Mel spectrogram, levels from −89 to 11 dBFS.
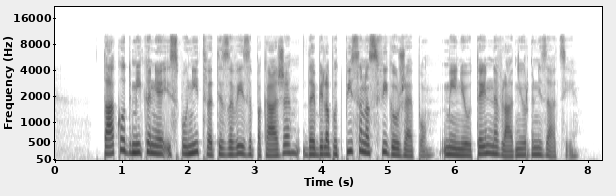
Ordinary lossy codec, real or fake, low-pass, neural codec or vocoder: none; real; 9.9 kHz; none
